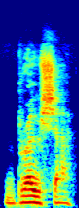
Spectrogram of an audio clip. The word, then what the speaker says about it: brochure: the end, but actually the main difference is the stress. So in British English, the stress is on the first syllable, brochure.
